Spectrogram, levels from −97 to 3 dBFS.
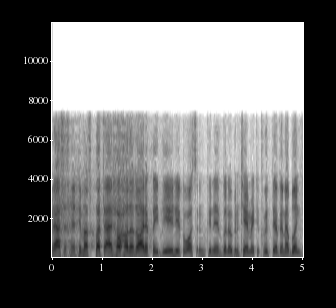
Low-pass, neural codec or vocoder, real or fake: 7.2 kHz; codec, 16 kHz, 0.5 kbps, FunCodec, trained on LibriTTS, 25 frames a second; fake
